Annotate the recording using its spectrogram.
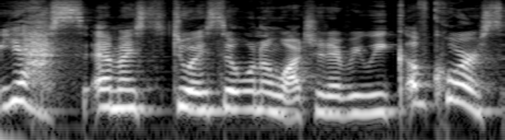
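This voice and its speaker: At a moderate pace, a woman talks with a fairly high pitch and lively intonation. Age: 30s. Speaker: podcast co-host. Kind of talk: casual chat. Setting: at home with barking dog. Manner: halting, many repeated words.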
